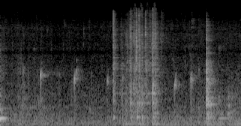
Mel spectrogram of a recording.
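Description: Fried ragi flour sweets being lifted out onto a plate, a few light clinks and scrapes of a metal utensil against cookware, fairly faint and close, with no speech.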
